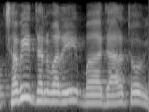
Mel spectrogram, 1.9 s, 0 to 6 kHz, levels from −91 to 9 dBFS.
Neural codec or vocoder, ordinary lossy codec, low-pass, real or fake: none; none; 5.4 kHz; real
